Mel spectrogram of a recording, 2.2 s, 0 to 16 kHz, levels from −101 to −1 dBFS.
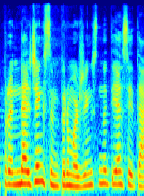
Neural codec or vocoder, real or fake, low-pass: none; real; 14.4 kHz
